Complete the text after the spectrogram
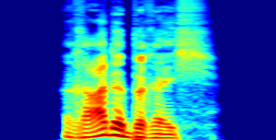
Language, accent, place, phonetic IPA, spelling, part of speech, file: German, Germany, Berlin, [ˈʁaːdəˌbʁɛç], radebrech, verb, De-radebrech.ogg
- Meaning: 1. singular imperative of radebrechen 2. first-person singular present of radebrechen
